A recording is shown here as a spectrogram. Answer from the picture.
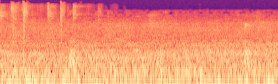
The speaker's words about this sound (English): I was mesmerized by the rhythmic thud of the train's metal wheels against the equidistant joist of the steel tracks as I looked out onto the vibrant fall foliage, the bright reds and orange hues accentuated in the late afternoon sun.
